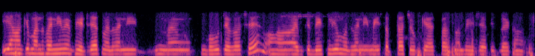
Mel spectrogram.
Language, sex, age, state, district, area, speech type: Maithili, female, 30-45, Bihar, Madhubani, rural, conversation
